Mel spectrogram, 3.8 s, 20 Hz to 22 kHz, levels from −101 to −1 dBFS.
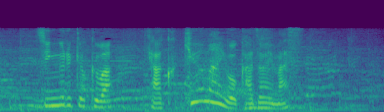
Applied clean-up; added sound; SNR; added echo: none; none; none; none.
